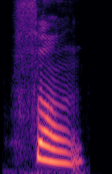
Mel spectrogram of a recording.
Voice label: "送", Chinese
